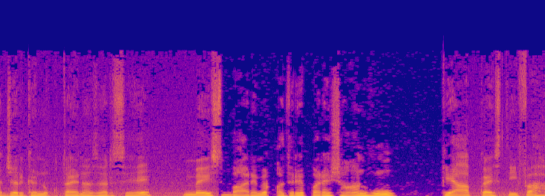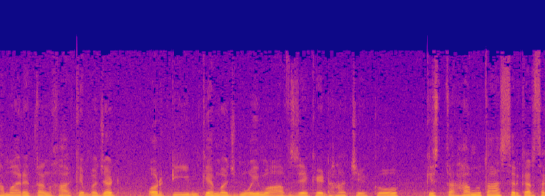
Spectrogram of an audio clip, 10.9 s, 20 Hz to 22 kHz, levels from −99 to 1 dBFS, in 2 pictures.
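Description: From 2.18 to 4.52 s, overdone noise removal strips bands that sit near the estimated noise floor, so the room noise, elsewhere about 19 dB below the speech, drops and breaks up into twinkling specks, and quiet parts of the speech go with it. A spectrogram shows scattered isolated dots and gaps.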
